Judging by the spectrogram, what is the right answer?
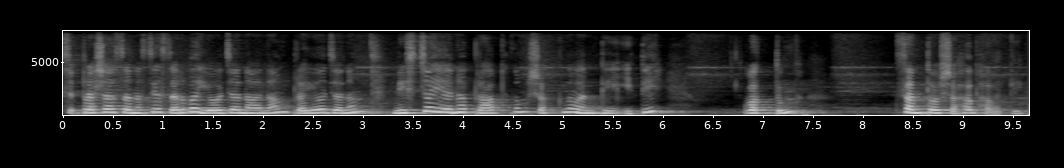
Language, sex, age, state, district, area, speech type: Sanskrit, female, 18-30, Karnataka, Dakshina Kannada, rural, spontaneous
